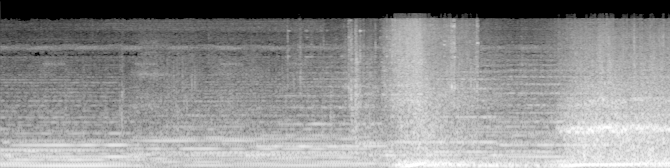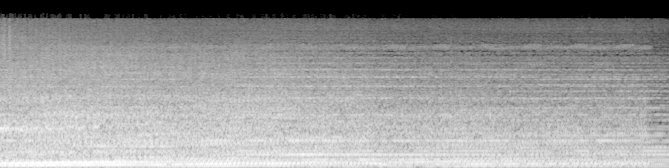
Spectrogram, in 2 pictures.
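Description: A car starts up and pulls away hard, the engine revving loudly and holding a sustained roar with a rising squeal over the top, the noise building abruptly after a quieter stretch and carrying through to the end.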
